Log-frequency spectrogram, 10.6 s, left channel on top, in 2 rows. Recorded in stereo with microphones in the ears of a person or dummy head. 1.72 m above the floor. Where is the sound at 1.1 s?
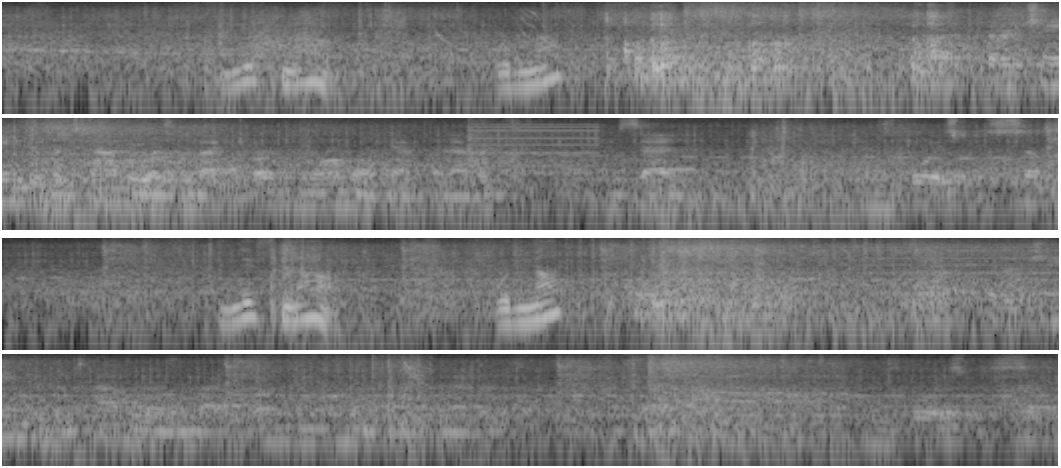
75° right (ahead or behind), 0.5 m.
